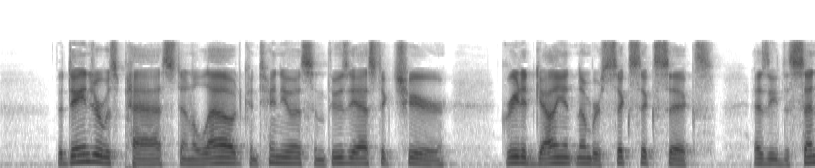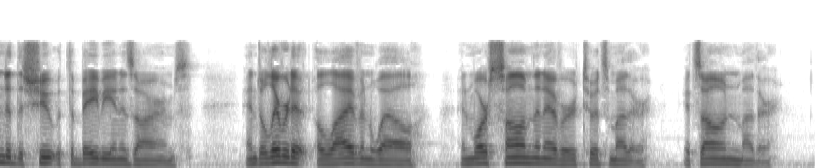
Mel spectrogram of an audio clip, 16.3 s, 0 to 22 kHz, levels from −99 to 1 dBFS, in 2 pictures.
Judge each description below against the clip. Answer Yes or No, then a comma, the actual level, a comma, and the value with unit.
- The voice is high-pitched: No, low, 120 Hz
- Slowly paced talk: No, average, 155 wpm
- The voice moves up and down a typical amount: Yes, average, 3.0 semitones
